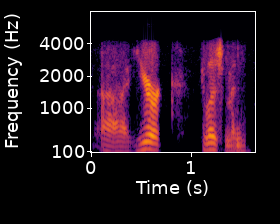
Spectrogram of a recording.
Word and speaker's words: Yerk Glisman: My brother, Yerk Glisman, for the last 2 years, I've been calling him York. And I got to make a public apology, and I finally know how to pronounce his name. It's Yerk Glisman.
